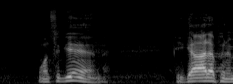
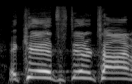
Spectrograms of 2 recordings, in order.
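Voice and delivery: put-on much higher and louder, calling kids to dinner; 11 semitones higher, 10 dB louder than usual. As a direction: call it up the stairs.

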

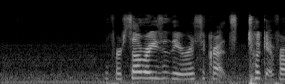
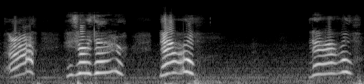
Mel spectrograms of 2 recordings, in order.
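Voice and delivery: loud, much higher panicked yells; panicked shouts; 10 semitones higher, 10 dB louder, slower than usual. Real, not acted. Player spots the boy getting away, panicked yelling. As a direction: shout in alarm as he spots him.

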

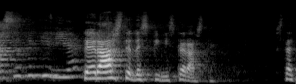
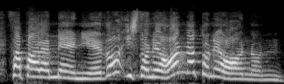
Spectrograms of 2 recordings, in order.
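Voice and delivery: slow, loud, raised intoning; mock liturgical; 5 semitones higher, 9 dB louder than usual. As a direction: proclaim it like the end of a prayer. Mock liturgy, answered with Amen. (στομφώδης ψαλμωδία)

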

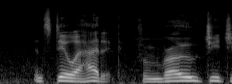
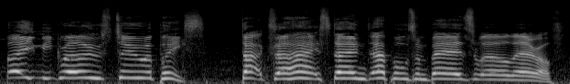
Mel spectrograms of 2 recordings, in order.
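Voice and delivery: cockney market trader; 10 semitones higher, slower than usual. Acted. Market trader calling out to passing shoppers, cockney cry. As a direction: hawk the fish like a cockney stall owner.

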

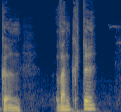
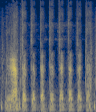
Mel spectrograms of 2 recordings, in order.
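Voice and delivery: machine gun imitation; 3 semitones higher, 4 dB louder than usual. A narrator's reading.

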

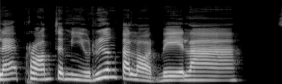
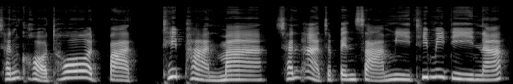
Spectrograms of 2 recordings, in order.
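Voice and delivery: ordinary delivery, nothing marked

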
